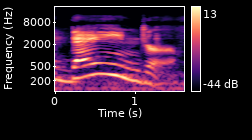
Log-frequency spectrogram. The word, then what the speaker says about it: danger: And normally, if A is next to N, it is whiny A and it goes eh. But we don't say danger. We say danger.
